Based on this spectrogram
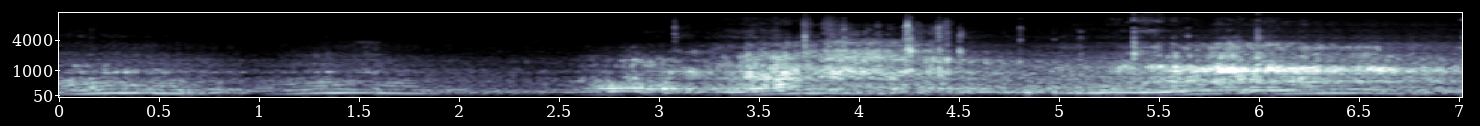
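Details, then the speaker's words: Chevrolet Trailblazer with a new clutch fan and fresh oil, revved by hand without a working tachometer: the engine blips up and down smoothly several times with no deep knock. Normal, healthy revving. "so there you go I'm really surprised how good it sounds now so I think it's going to be a pretty good vehicle for the winter months"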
